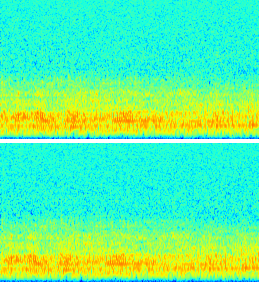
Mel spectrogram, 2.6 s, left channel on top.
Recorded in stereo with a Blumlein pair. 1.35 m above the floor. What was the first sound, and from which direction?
Only background noise.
